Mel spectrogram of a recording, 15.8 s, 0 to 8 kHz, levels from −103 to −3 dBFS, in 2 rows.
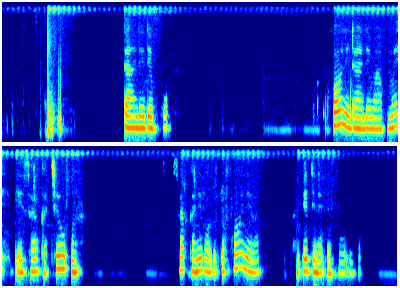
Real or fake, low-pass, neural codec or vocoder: real; 7.2 kHz; none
